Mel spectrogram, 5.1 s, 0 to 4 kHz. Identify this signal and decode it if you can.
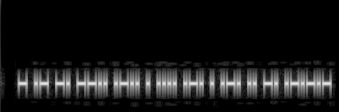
Morse code, heard as a keyed tone, about 30 wpm, 600 Hz. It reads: TANZLEHRERIN.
